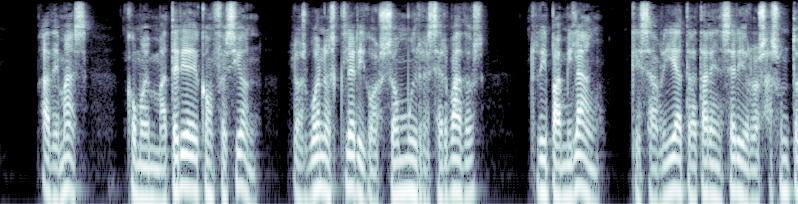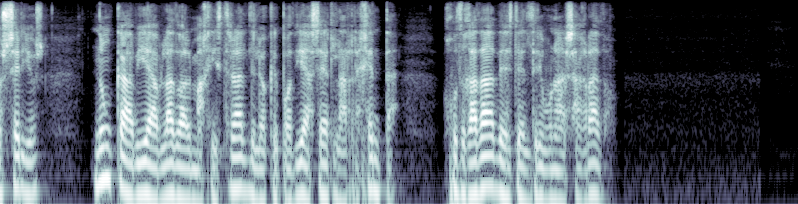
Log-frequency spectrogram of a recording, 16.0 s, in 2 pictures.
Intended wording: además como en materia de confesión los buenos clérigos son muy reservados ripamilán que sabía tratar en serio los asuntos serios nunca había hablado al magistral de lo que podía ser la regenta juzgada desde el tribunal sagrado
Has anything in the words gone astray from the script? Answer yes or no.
no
